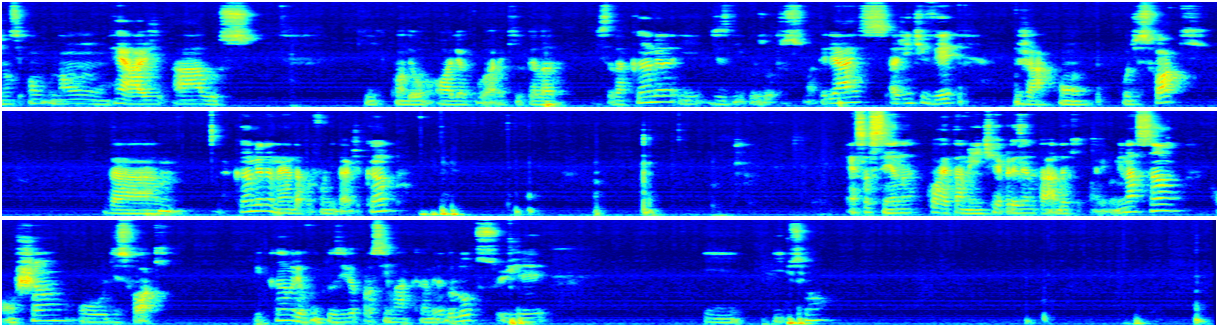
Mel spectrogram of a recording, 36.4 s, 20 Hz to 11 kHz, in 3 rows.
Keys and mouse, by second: 4.0 click, 8.9 ctrl+middle click, 11.4 ctrl+middle click, 14.8 click, 16.7 g, 28.0 click, 29.7 g.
